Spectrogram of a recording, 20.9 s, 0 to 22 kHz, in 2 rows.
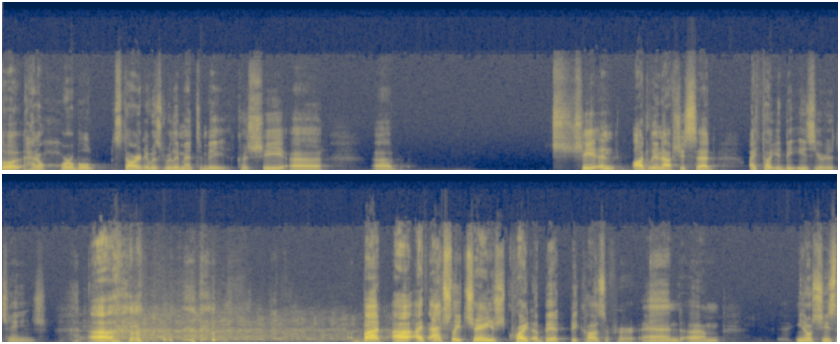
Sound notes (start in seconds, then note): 11.3 laughter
